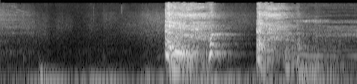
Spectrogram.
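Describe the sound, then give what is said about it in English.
Two harsh, painful coughs in quick succession from a person whose back hurts when coughing, the first one longer and rougher, the second following about half a second later, with quiet background between them and no talking. “It's so painful when I cough my back.”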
